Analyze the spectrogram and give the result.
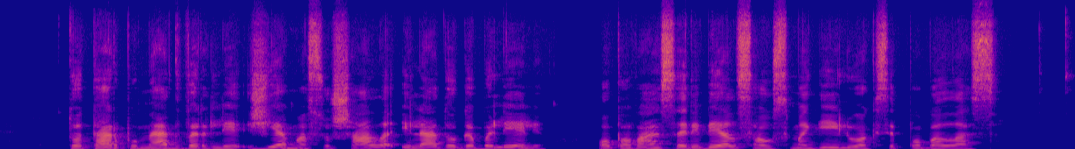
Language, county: Lithuanian, Vilnius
